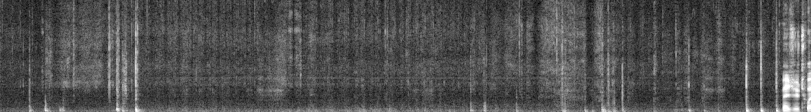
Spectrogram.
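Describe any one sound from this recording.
A cloth wipes and squeaks against a glass window.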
